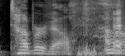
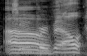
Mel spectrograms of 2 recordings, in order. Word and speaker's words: Tuberville: It's pronounced Tuberville, not Tuberville.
